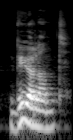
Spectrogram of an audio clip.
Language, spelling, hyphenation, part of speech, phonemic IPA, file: Dutch, buurland, buur‧land, noun, /ˈbyːr.lɑnt/, Nl-buurland.ogg
- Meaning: neighboring country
